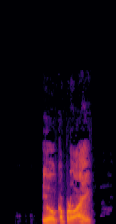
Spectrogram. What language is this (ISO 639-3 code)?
snd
